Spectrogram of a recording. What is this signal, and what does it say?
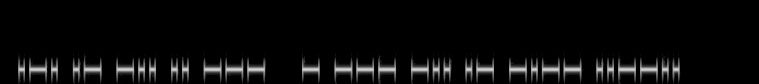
Morse code, heard as a keyed tone, about 22 wpm, 700 Hz. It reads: RADIO TODAY?
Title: Sentences from Top 1000 Words - Review Part 3 - 22wpm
